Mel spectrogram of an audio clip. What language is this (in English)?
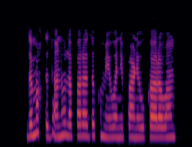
Pashto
